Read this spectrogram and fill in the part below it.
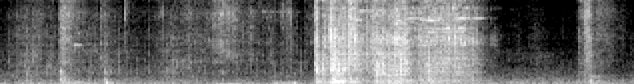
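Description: Keys taken from a purse: a few bright metallic clinks and a brief jangling rattle, close and fairly quiet, with no talking.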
